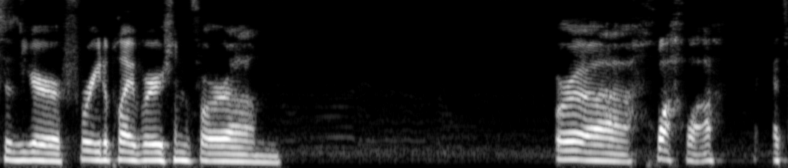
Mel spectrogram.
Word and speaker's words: Huohuo: We get this light cone here, which I guess is your free-to-play version for Huohuo. That's how it's pronounced.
